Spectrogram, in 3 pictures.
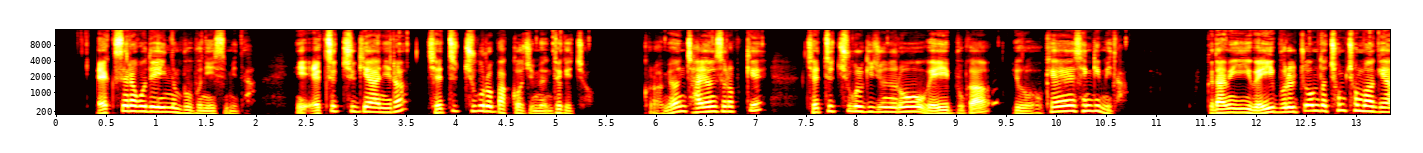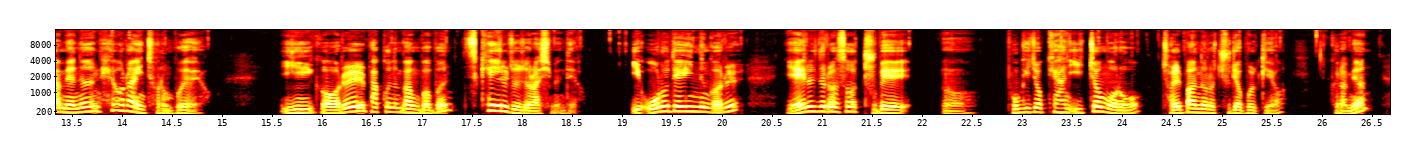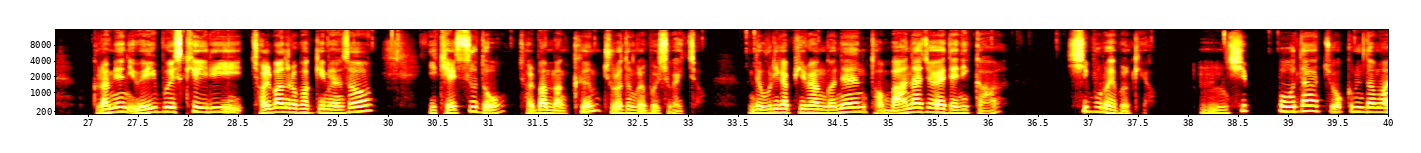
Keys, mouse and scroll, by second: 3.5-5.2 drag, 9.0 scroll up 1, 11.4 middle click, 13.1 drag, 13.4-13.9 scroll down 1, 13.9 middle click, 13.9 scroll down 1, 14.1-15.3 scroll up 6, 19.0-25.5 drag, 33.6-37.0 drag, 38.8-40.0 drag.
